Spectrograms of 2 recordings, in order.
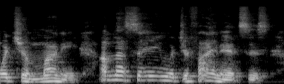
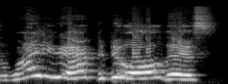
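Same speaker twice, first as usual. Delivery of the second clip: mock complaining voice; 8 semitones higher, 7 dB louder than usual.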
